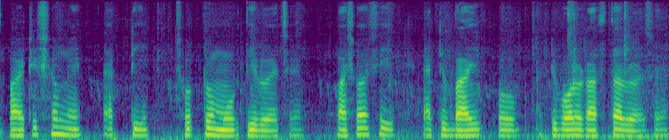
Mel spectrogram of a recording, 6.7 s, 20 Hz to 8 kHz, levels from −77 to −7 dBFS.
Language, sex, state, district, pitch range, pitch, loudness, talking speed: Bengali, male, West Bengal, Malda, 115-130 Hz, 125 Hz, -19 LUFS, 115 wpm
